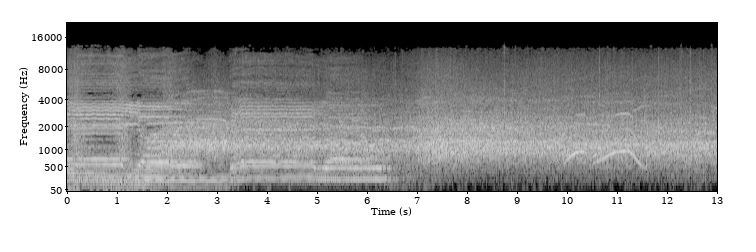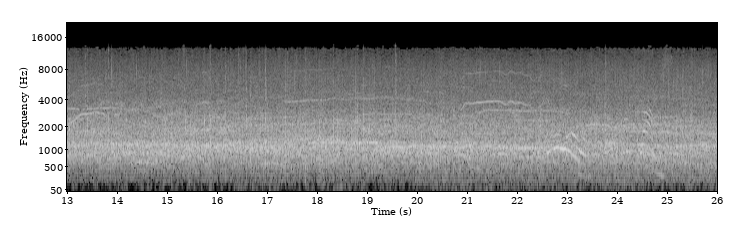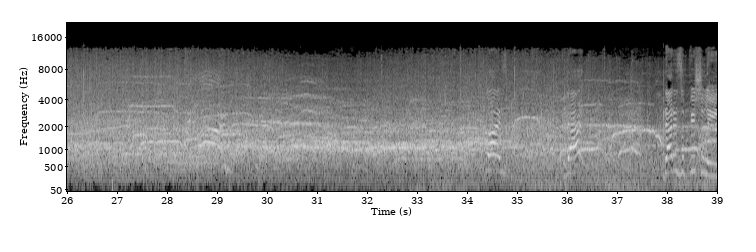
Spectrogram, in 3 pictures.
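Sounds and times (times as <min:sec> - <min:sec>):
final music chord ringing: 0:00.0 - 0:06.3
studio audience applauding and cheering: 0:00.0 - 0:39.0
shrill screams and whoops: 0:06.5 - 0:25.1, 0:26.1 - 0:39.0.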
